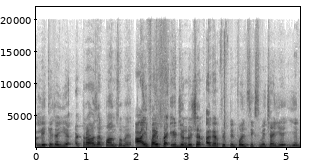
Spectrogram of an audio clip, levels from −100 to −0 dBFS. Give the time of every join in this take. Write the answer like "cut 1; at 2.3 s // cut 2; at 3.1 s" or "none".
cut 1; at 1.8 s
